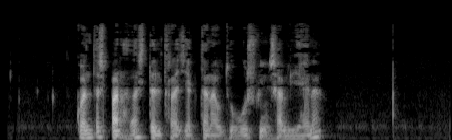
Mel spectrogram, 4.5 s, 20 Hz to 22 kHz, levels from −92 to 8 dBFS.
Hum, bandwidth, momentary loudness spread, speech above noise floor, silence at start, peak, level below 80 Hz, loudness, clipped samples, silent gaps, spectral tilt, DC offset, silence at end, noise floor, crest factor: none; 11.5 kHz; 11 LU; 42 dB; 0.75 s; -4 dBFS; -56 dBFS; -29 LUFS; under 0.1%; none; -5 dB/octave; under 0.1%; 1.3 s; -71 dBFS; 28 dB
